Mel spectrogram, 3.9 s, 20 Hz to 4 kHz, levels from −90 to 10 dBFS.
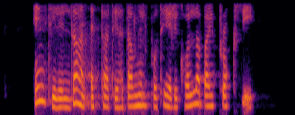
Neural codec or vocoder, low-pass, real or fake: vocoder, 22.05 kHz, 80 mel bands, Vocos; 3.6 kHz; fake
